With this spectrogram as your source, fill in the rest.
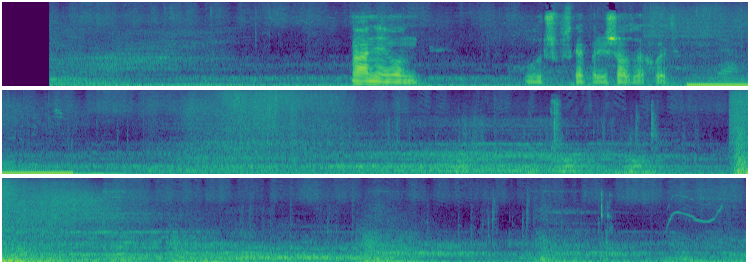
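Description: Spell effects and combat sounds clash and crackle in a fantasy battle.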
